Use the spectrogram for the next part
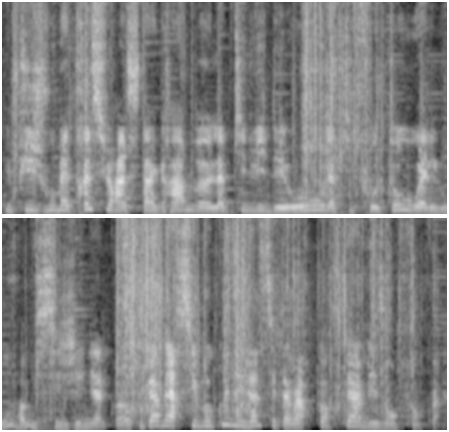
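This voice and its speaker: A woman's voice: medium pitch, fairly even intonation, fairly quick, hardly any pauses, music in the background. A woman in her thirties doing a casual unboxing vlog, enthusiastic and full of fillers and exclamations. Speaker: beauty and lifestyle vlogger.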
